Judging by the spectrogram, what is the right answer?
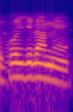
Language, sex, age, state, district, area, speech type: Maithili, male, 18-30, Bihar, Supaul, rural, conversation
